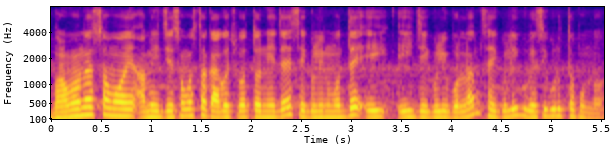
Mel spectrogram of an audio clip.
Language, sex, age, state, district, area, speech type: Bengali, male, 18-30, West Bengal, Bankura, urban, spontaneous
